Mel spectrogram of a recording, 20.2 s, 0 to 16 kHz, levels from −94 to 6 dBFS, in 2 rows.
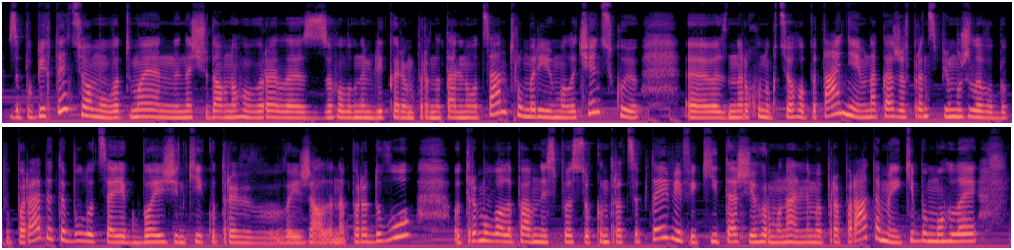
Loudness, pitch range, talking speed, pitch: -24 LUFS, 180-215 Hz, 135 wpm, 195 Hz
